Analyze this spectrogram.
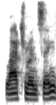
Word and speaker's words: Latchmansingh: my instagram handle is my last name but it's broken up phonetically because some people have trouble saying it it's latch l-a-t-c-h dot man m-a-n dot sing s-i-n-g so it's latch man sing but dots in between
